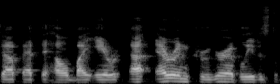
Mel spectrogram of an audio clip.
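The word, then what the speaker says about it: Ehren Kruger: 1 and 2 originally written by Kevin Williamson, with 3 being picked up at the helm by Aaron Kruger, I believe is the pronunciation of his name.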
